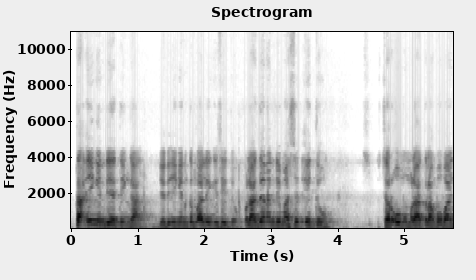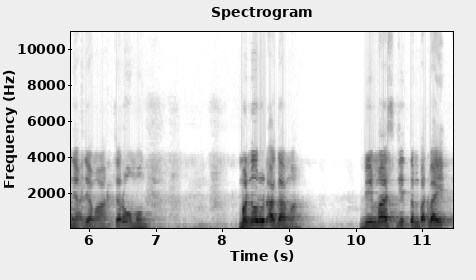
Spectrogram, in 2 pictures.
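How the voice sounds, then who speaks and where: A man teaching a mosque congregation, talking in an animated way with a lilt and often calling out to his listeners. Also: high-pitched, normal speed, long pauses. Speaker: religious teacher. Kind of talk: mosque study-circle sermon. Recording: dull lo-fi recording.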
